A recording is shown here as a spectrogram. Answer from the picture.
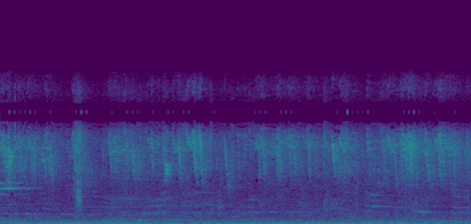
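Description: Birds chirping repeatedly in quick, high calls over a low steady background hum.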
